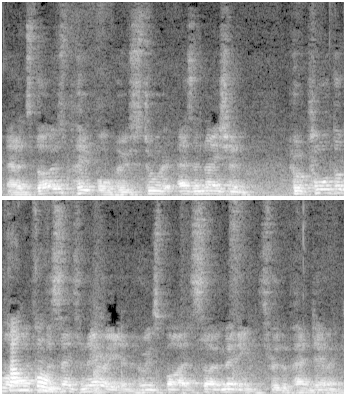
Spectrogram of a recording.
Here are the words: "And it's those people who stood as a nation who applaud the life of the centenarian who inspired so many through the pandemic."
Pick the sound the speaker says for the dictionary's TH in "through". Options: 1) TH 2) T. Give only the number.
1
